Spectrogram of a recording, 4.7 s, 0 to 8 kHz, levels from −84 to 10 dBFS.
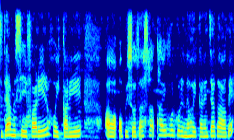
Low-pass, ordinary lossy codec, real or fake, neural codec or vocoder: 7.2 kHz; none; real; none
